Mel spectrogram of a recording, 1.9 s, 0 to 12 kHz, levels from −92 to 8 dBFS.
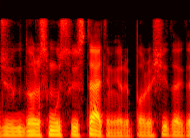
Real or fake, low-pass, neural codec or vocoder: real; 7.2 kHz; none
